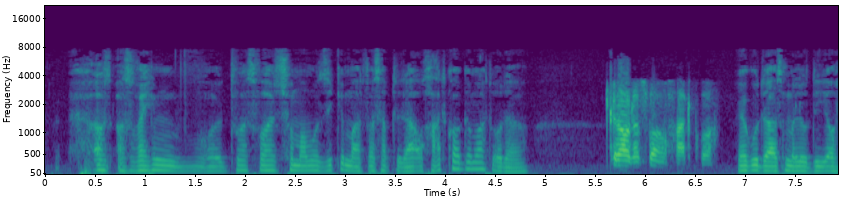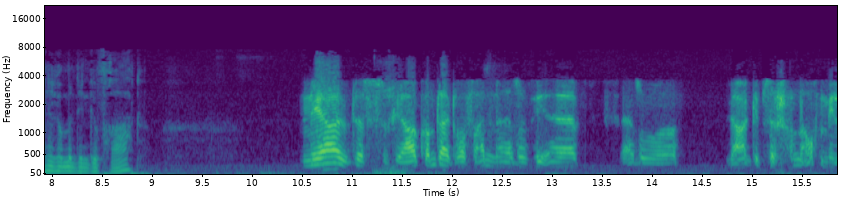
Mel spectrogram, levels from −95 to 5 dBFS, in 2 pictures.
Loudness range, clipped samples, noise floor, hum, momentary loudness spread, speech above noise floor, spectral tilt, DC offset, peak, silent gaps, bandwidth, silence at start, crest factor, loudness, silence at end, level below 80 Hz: 9 LU; under 0.1%; -61 dBFS; none; 16 LU; 32 dB; -5.5 dB/octave; under 0.1%; -8 dBFS; none; 8 kHz; 0.1 s; 22 dB; -29 LUFS; 0 s; -54 dBFS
